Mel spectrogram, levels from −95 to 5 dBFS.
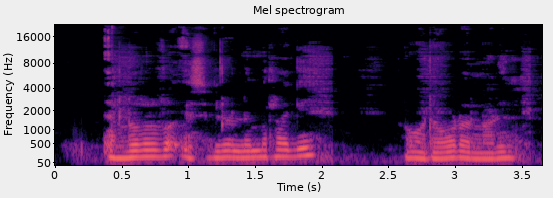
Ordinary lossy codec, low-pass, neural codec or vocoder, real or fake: none; none; none; real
